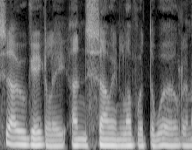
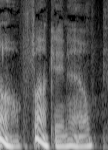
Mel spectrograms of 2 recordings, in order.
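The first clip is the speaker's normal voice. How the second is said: play-acted, really disappointed, deflated swear; 2 semitones lower than usual. Retelling how Mosley reacted after cutting his ukulele strings: imitating Mosley's disappointed curse. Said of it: "like that, and being really disappointed".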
